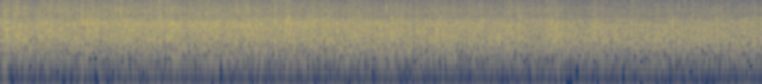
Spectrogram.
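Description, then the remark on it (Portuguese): An audience claps for Jesus at an evening service, steady for several seconds, a dense, even wash of many hands with no pauses or voices standing out. “Você podia dar um aplauso a ele por isso nessa noite.”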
